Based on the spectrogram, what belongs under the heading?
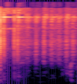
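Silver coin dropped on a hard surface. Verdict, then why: Real. Two silver quarters are dropped for a ping test, giving about five quick metallic strikes. Each strike rings with a bright, high ping that fades within a fraction of a second. The clear ring is the expected sound of genuine silver coins.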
